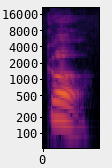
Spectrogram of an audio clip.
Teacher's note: जैसे ही हमने क बोला कोई ज्यादा जोर नहीं लगाना पड़ा आराम से वो आ गया है कम कम प्राणवायु की आवश्यकता पड़ी। आराम से आपने उसको बोल दिया।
